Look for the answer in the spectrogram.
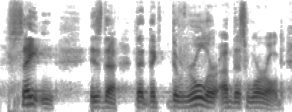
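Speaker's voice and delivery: low, soft and slow; grave, quiet warning. Real, not acted. Pastor warning the congregation about Satan, slow and quiet. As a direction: let it sink in darkly.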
